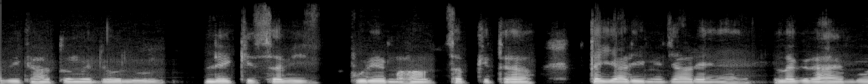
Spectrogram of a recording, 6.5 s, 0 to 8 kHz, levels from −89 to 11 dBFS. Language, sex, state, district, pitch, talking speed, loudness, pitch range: Hindi, male, Bihar, Araria, 120 Hz, 200 wpm, -15 LUFS, 115-120 Hz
